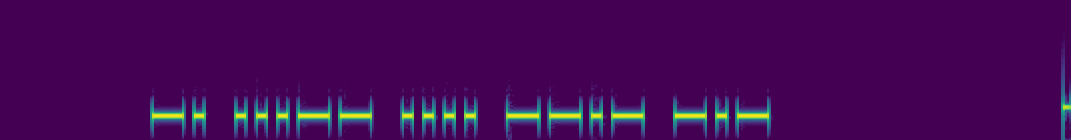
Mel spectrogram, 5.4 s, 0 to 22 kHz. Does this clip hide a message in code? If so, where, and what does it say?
Yes: Morse code from 0.8 to 3.8 s, heard as a keyed tone, about 23 wpm, 700 Hz. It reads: N3HQK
